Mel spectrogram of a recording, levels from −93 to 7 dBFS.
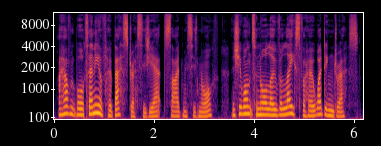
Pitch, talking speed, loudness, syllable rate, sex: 175 Hz, 225 wpm, -18 LUFS, 5.1 syllables/s, female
